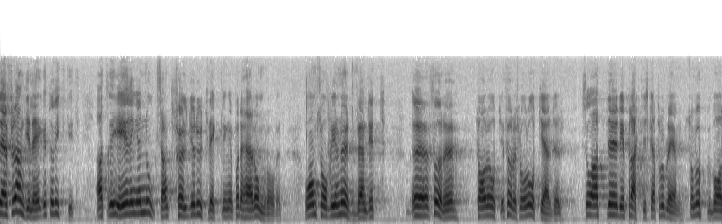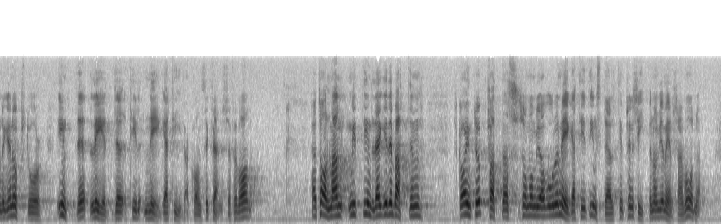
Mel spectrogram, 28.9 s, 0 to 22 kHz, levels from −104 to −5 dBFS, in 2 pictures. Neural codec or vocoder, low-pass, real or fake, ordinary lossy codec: none; none; real; none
